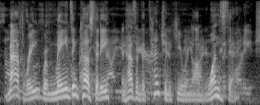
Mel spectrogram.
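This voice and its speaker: A normal speaking voice moves at a fairly quick pace. The intonation is lively. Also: man, medium pitch for a man. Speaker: news anchor. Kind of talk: TV news anchor read. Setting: studio.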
